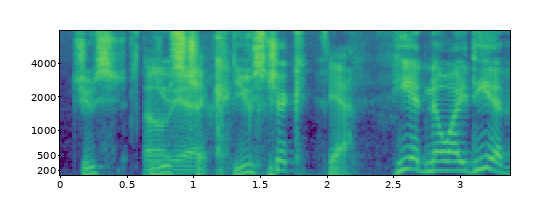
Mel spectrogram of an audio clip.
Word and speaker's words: Juszczyk: Juszczyk? Juszczyk.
